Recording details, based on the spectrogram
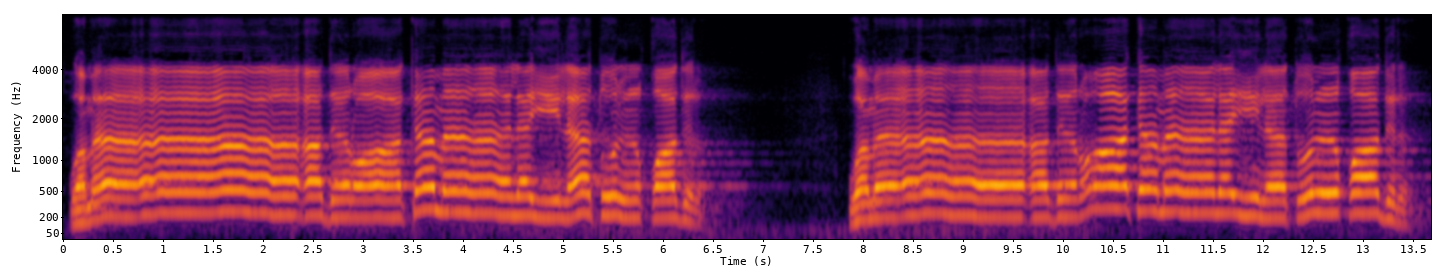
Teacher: یا میں یا لین ہوگا، بغیر کھینچے بغیر جھٹکا دیے نرمی سے معروف پڑھیں گے۔ · قاف کو موٹا پڑھیں گے، دال میں قلقلہ ہوگا، را کو حالت وقت میں ساکن کر دیں گے۔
